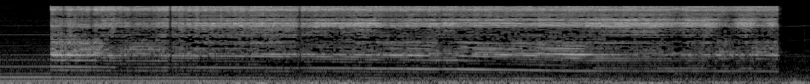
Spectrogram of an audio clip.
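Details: Hard-disk (HDD) motor spinning a 6 cm Dremel diamond disc, hand-bored to 2.5 cm, facet-cutting stone dry under load: a steady high whine holds firm, dipping only slightly in pitch as the disc bites; the motor runs smooth and healthy.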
